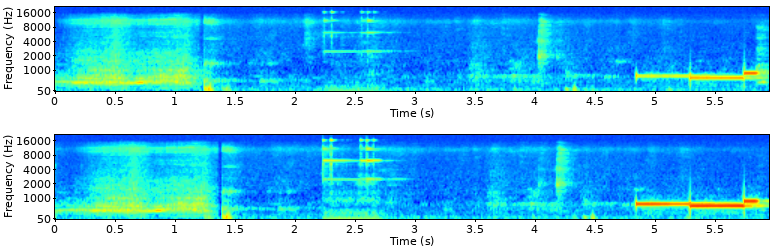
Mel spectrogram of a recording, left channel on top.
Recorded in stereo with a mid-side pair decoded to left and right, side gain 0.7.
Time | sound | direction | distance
2.2 | a bicycle bell | 65° right | 3.5 m
4.8 | an alarm | 30° right | 0.9 m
